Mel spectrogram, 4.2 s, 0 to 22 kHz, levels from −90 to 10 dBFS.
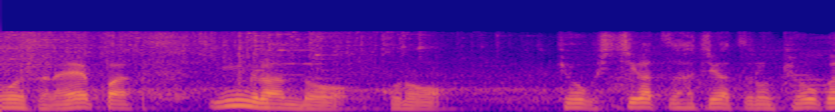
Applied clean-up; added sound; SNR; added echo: none; Shatter; 14 dB; none.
